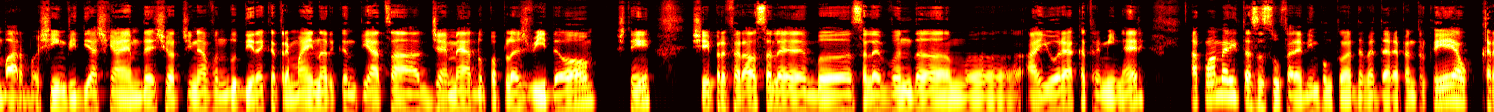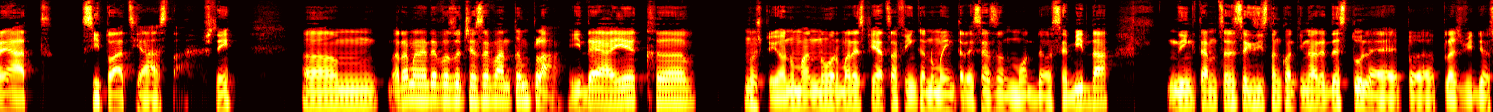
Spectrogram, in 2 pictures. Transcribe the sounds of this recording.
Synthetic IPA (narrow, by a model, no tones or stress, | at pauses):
barbəʃinvid̪iaʃiae̞md̪e̞ʃio̞rʲt͡ʃineavɨnd̪ut̪̚d̪iɾe̞k̚t̪̚kːət̪ɾe̞majnərʲkɨnd̪̚pjat̪sad͡ʒe̞mead̪upəpləʒvid̪e̞o̞ | ʃt̪iʃijejpɾe̞fe̞ɾawsəle̞əsəle̞vɨnd̪əəajuɾeakət̪ɾe̞mine̞ɾʲ | akumame̞ɾit̪əs̬əsufe̞ɾe̞d̪inpuŋk̚t̪ulme̞wd̪e̞ve̞d̪e̞ɾe̞pe̞nt̪ɾukəje̞jawkɾe̞at̪ | sit̪uat̪siaast̪a̰ʃt̪i | ə | rəmɨne̞d̪e̞vəzut̪̚t͡ʃe̞s̬e̞vaɨnt̪ɨmplaid̪e̞jaje̞kʰə | nuʃt̪ujewnumənuːrməɾe̞sk̚pjat̪safiŋɡkənuməint̪e̞ɾe̞seazəɨnmo̞d̪ːe̞o̞se̞bit̪̚d̪a | d̪iŋkɨt̪eamɨnt̪sele̞se̞ɡzist̪əɨŋko̞nt̪inuaɾe̞d̪e̞st̪ule̞əpləʒvid̪eo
